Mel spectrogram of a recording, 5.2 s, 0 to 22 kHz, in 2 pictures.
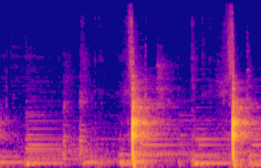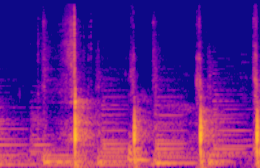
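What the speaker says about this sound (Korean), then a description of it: "4, 5cm 길이로 이렇게 무채를 써시면 돼요" A knife chops radish into thin julienne strips on a board, with crisp, evenly spaced thuds landing about once a second. The chopping is close and clear, with no talk.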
